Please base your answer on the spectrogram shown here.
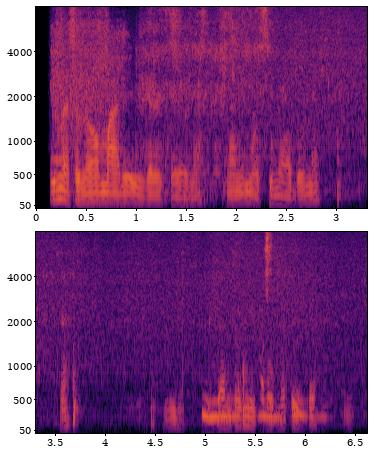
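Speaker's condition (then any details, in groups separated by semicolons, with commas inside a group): No condition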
